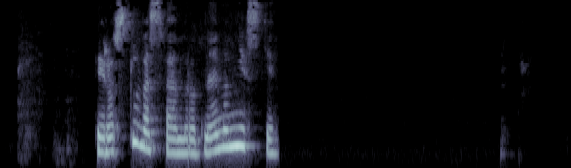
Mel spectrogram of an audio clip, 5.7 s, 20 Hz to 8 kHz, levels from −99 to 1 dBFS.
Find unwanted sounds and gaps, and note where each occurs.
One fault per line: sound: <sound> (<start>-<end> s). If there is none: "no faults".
no faults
